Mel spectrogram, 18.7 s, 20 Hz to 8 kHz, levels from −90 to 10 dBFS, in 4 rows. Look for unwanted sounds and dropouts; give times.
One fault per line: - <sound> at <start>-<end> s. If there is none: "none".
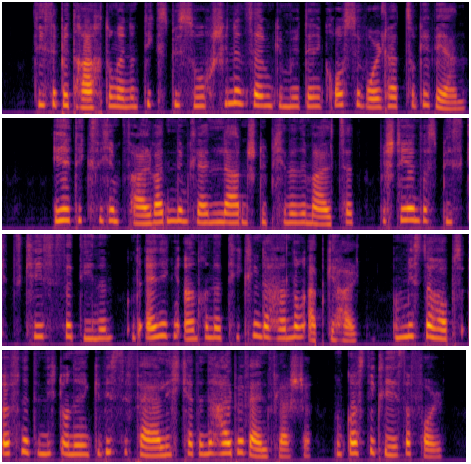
none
